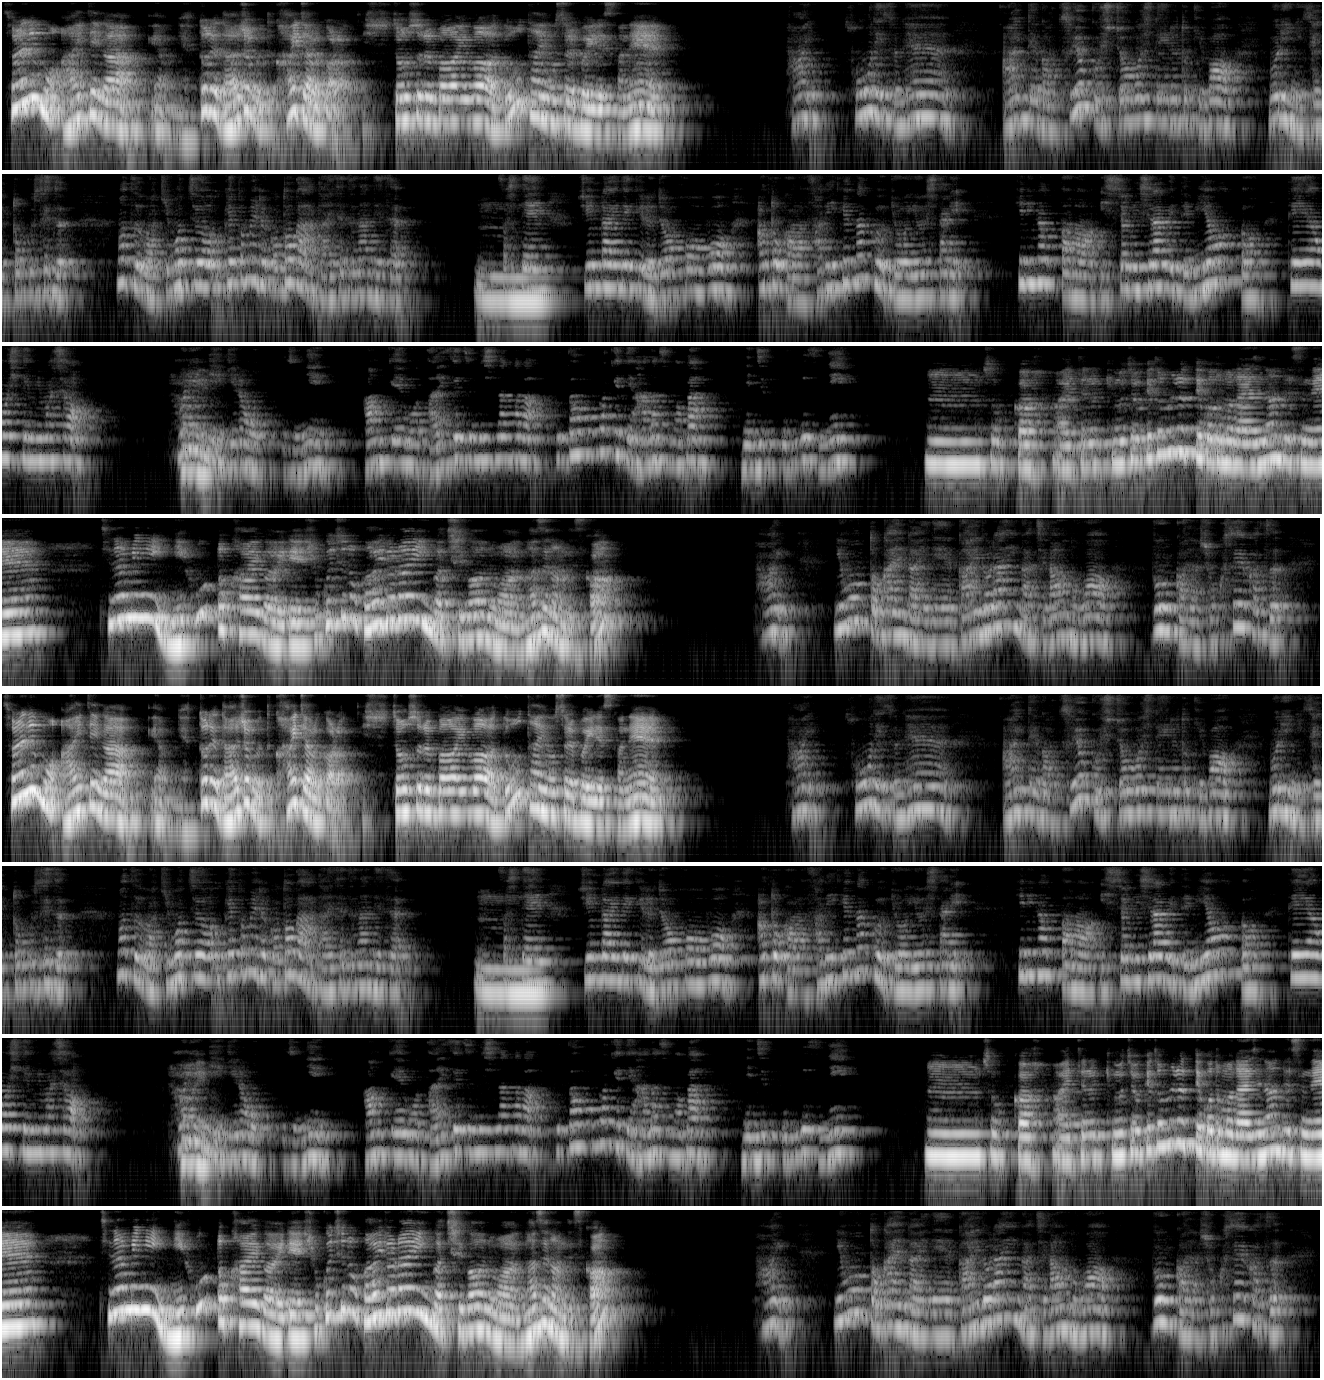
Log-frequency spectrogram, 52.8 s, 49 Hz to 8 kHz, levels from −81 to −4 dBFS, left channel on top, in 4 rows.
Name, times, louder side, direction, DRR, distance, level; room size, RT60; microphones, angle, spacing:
voice 1, 0.1-6.6 17.9-18.6 28.2-28.4 35.6-40.0 40.7-45.7, right 3 dB, 35° right, 5 dB, 0.4 m, -19 dB
voice 2, 8.5-9.5 10.0-12.3 12.7-13.8 14.3-17.2 18.2-22.8 23.4-25.8 26.1-27.2 28.2-29.6 30.0-31.7 32.1-33.4 33.8-34.9 47.1-47.4 47.9-50.7 51.1-52.4, right 1 dB, 10° left, -2 dB, 0.8 m, -31 dB
4.1 x 2.3 x 3.4 m, 0.65 s
head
